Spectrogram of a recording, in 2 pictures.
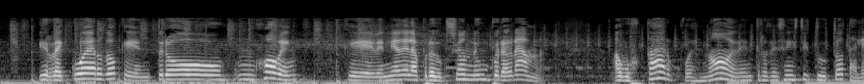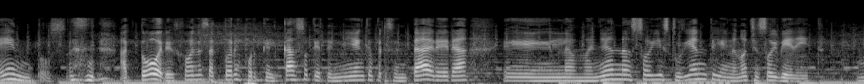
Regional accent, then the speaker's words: Peru; yo que vivo acá en el Perú y que soy peruana

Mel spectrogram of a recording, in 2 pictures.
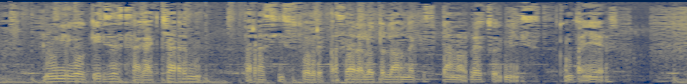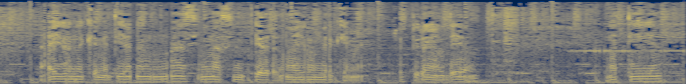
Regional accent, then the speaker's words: Huancayo, Junín, Peru; Porque como buen huancaíno que soy, buen peruano, voy a seguir adelante.

